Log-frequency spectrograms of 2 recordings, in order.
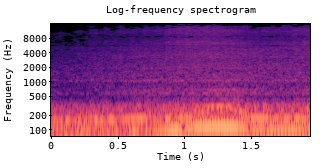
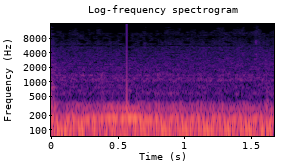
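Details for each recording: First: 2007 Ford F-150 5.4L 3-valve V8 after fixing the loose cylinder 2 spark plug behind a P0302 misfire, in gear and brake-torqued to stress it; coil still distrusted. Strong, even deep drone rising and falling with no stumble; dead misfire gone. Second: 2007 Ford F-150 5.4L 3-valve V8 idling with P0302 dead misfire on cylinder 2 (second back, passenger side), present at idle or load, fuel smell; low uneven lumpy stumbling rumble, traced to a loose spark plug.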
